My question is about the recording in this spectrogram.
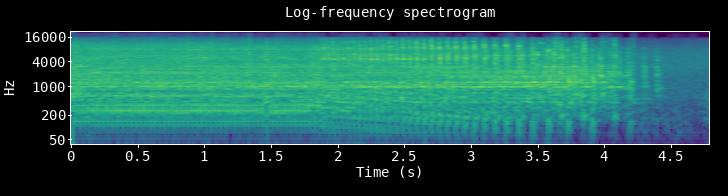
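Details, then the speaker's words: MTD snowblower after swapping in the engine from a second junk machine (original engine had no compression), primed and pull-started, cover not yet on: catches on the pull, settles into steady even chug, then shuts off; running good. "I'm gonna put that cover on here seems to be running good"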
